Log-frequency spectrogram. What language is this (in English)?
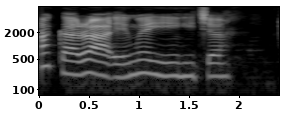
Igbo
